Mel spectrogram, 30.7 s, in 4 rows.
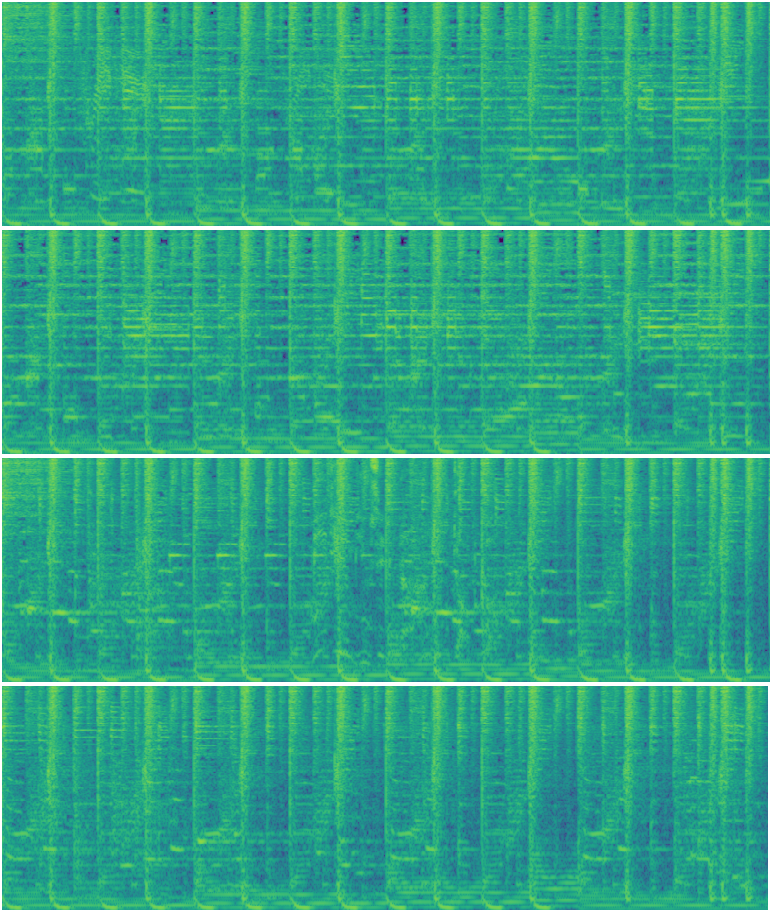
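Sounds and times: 
music loop: 0.0 - 30.6.

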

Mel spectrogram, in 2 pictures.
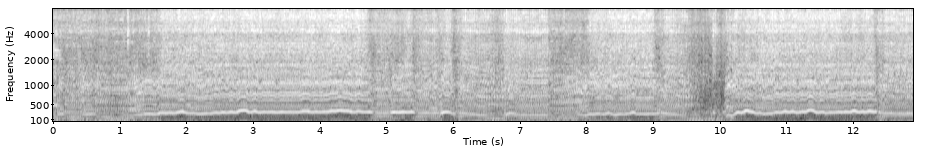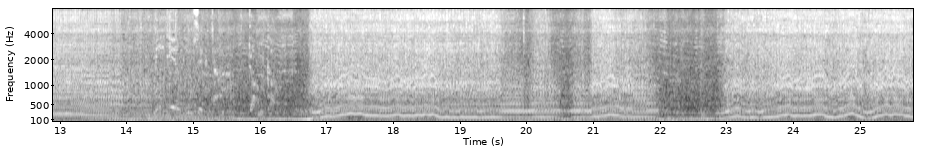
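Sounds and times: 
Chevy V8 hot rod engine driving around: 0.0 - 25.7.

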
